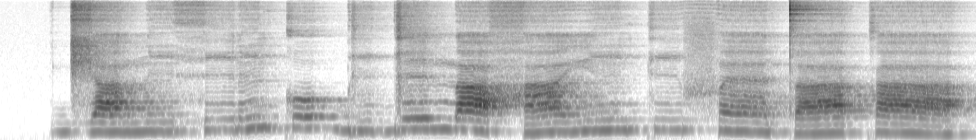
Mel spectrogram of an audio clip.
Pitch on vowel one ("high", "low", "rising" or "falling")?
low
